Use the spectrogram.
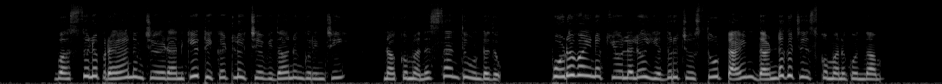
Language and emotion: Telugu, fearful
